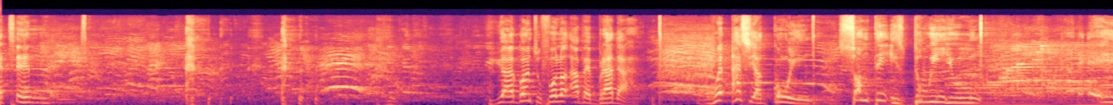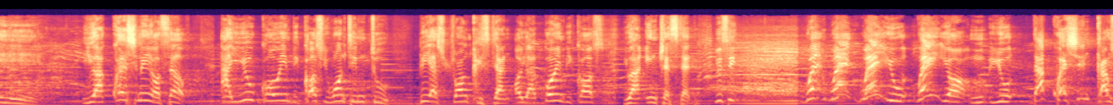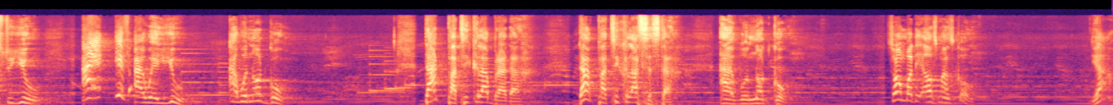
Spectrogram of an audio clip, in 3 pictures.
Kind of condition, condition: setting, large echoing room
